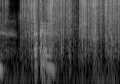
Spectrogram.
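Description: A throat clear, then crinkling of a clear plastic packaging bag as it is picked up and handled.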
